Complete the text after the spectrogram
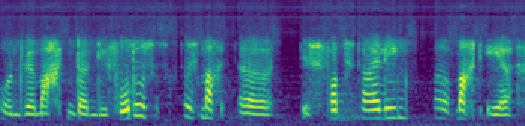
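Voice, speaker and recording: A woman speaks at a very slow pace. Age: 80s+. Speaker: author. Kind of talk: casual chat.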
